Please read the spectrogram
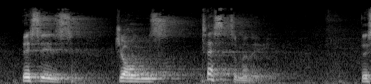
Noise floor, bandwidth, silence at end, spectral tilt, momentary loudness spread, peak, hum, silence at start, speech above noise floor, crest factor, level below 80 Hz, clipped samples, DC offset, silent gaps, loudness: -46 dBFS; 15.5 kHz; 0 s; -4.5 dB/octave; 18 LU; -2 dBFS; none; 0.25 s; 27 dB; 20 dB; -52 dBFS; under 0.1%; under 0.1%; none; -21 LUFS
